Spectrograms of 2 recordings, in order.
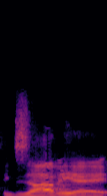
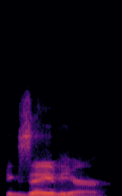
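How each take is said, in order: First: The name is said with a French pronunciation. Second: The name is said with an American pronunciation. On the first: "in France, if I believe if I'm correct, your name is pronounced" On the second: "here in the U S we pronounce it"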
